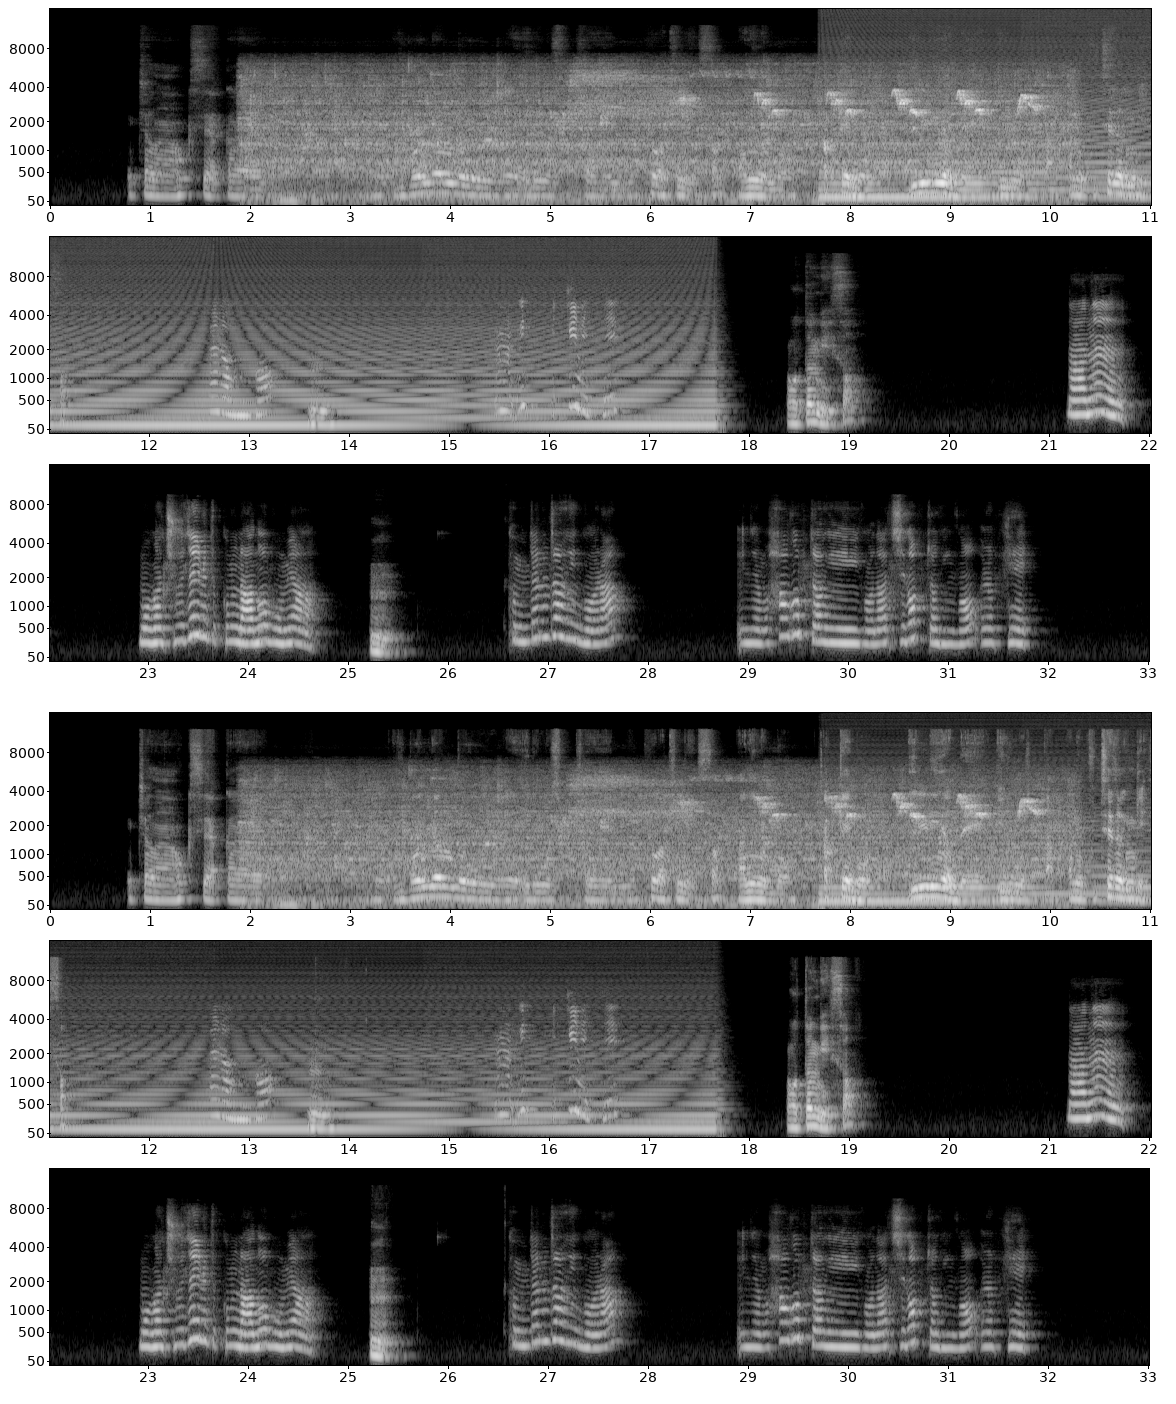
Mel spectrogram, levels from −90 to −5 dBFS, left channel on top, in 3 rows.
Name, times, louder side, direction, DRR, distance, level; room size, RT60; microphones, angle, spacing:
voice 1, 0.9-2.2 3.2-7.5 7.7-8.2 8.6-11.2 13.6-13.9 18.4-19.1 25.2-25.4, right 2 dB, 60° right, 0.7 m, -26 dB
sound 1, 1.9-10.3, left 2 dB, 30° left, 2.4 m, -27 dB
sound 2, 7.7-17.7, left 2 dB, 70° left, 1.2 m, -29 dB
voice 2, 12.6-13.3 15.4-16.7 21.2-21.8 22.9-24.7 26.6-27.7 28.9-31.8, left 2 dB, 10° left, 0.3 m, -28 dB
11.5 x 4.6 x 2.4 m
head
